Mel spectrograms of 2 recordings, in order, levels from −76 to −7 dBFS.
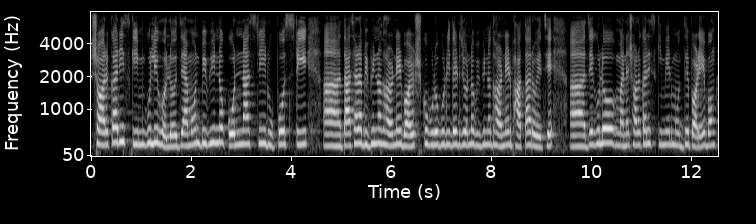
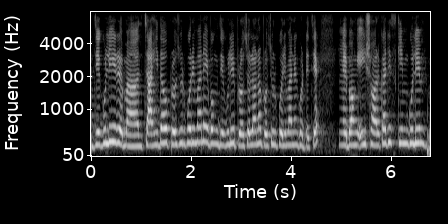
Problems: none marked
